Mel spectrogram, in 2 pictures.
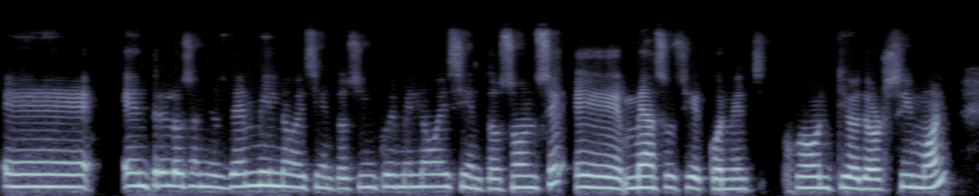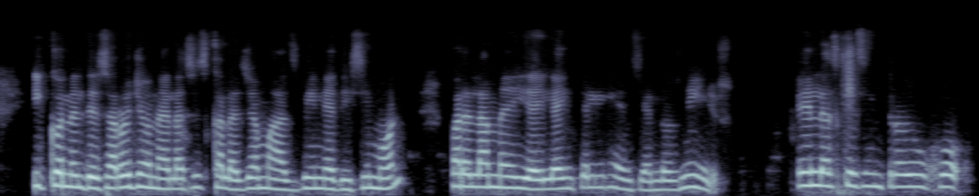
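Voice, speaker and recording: A woman playing a psychologist presents himself to a class in a fairly high, mellow voice. The delivery sounds read from notes, with hesitations and restarts, in a dry, close recording. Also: fairly even intonation, no echo, lightly acted. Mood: matter-of-fact. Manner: reads notes with pauses and self-corrections. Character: student playing a male French psychologist. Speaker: student presenting. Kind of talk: classroom role-play presentation.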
